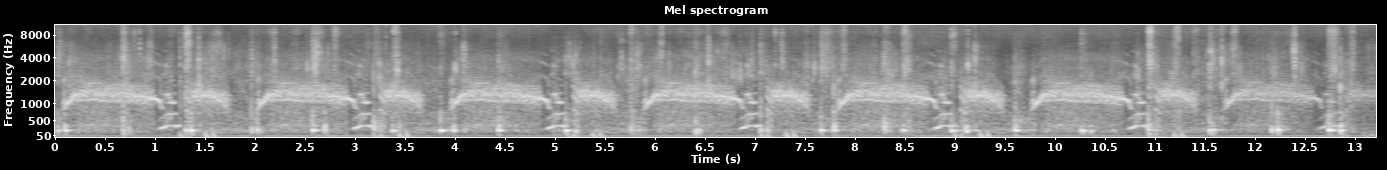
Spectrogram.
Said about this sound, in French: Il entend des cris étranges, des cris horribles.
